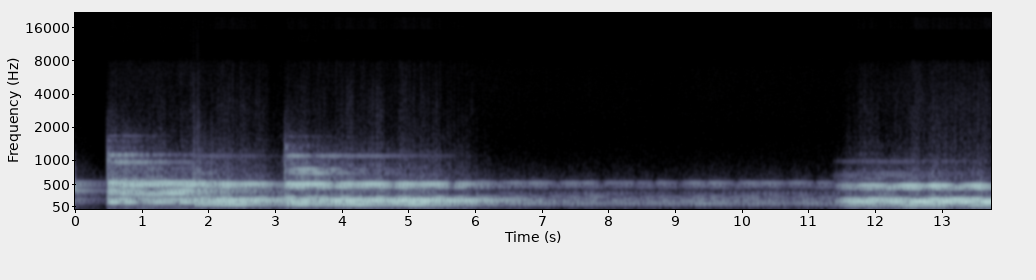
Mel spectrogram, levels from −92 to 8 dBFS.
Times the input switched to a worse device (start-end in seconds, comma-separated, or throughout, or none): none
